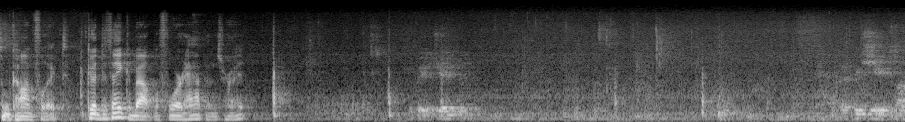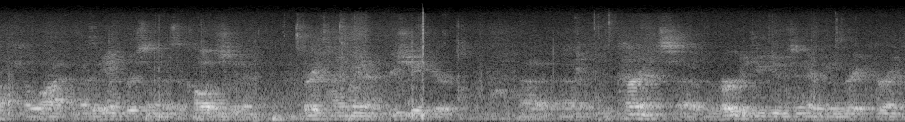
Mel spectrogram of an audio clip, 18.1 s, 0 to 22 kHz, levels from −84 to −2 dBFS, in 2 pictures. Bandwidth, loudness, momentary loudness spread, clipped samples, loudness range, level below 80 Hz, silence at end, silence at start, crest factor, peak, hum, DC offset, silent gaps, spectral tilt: 18.5 kHz; -22 LUFS; 16 LU; under 0.1%; 10 LU; -48 dBFS; 0 s; 0 s; 22 dB; 0 dBFS; none; under 0.1%; none; -5.5 dB/octave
